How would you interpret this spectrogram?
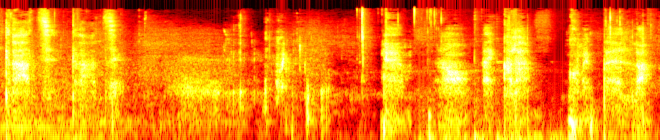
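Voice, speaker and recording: A woman playing an awestruck, polite young heroine in a whispered, breathy ASMR roleplay. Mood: excited, awestruck. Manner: breathy, hushed, wonder-struck exclamations.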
